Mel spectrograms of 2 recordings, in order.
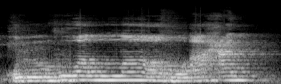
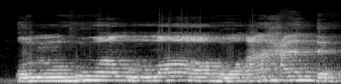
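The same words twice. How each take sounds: First: The final d is not heard at all. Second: The final d is released with an echo. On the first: The speaker calls it wrong. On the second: The speaker calls it right.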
